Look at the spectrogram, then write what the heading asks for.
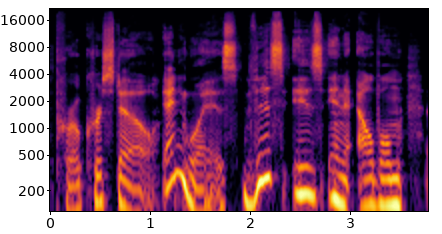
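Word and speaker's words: Pro Xristou: with Pro Christo, and if you don't know how to pronounce that when you look at the name, it is the very first syllables you hear on the album. It says Pro Christo.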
